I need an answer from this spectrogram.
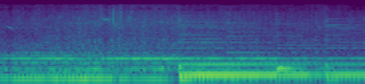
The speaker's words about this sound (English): As they get washed away by the sound of the water.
